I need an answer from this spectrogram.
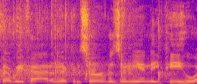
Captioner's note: applause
